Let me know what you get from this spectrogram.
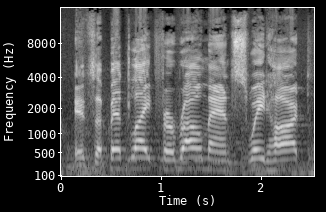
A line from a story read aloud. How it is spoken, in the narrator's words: Tony yelled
